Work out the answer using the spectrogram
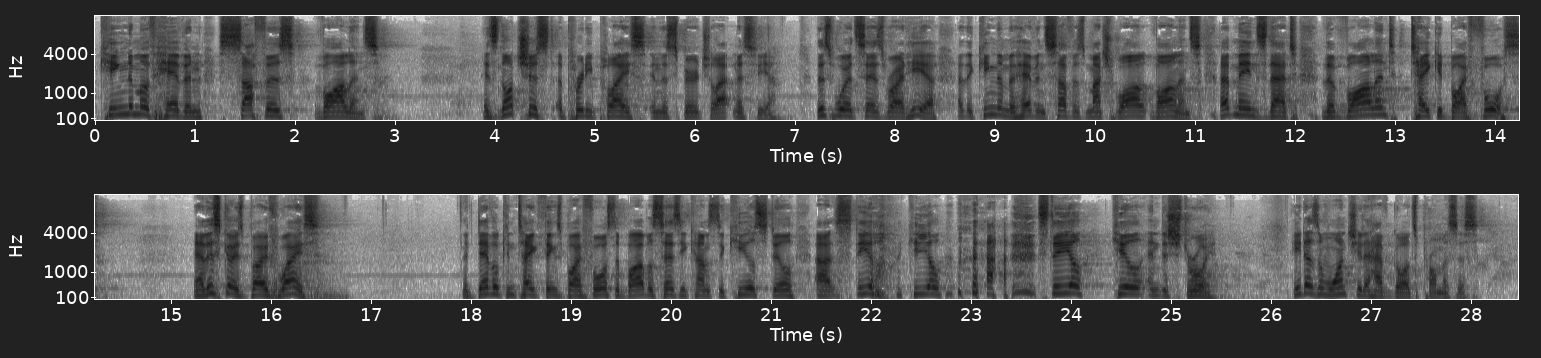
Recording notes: Recorded during our 9am service on Sunday, the 24th of September 2023.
